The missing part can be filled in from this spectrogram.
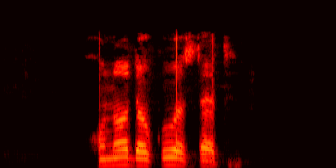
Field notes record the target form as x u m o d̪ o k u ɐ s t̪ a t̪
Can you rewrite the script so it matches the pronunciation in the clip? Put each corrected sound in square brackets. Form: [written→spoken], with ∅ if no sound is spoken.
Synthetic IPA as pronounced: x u [m→n] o d̪ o k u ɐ s t̪ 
